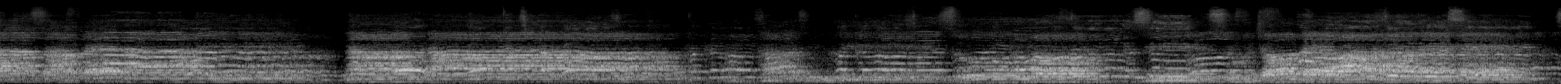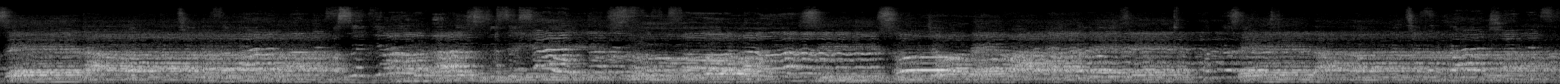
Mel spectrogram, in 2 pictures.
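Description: Mixed men's and women's gospel choir singing a cappella, with brief breaks between phrases about three and a half and fifteen and a half seconds in.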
